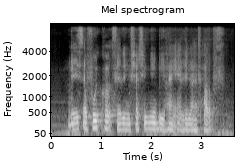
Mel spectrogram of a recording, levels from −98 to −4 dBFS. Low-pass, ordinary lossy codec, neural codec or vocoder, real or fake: 7.2 kHz; none; codec, 16 kHz in and 24 kHz out, 0.6 kbps, FireRedTTS-2 codec; fake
